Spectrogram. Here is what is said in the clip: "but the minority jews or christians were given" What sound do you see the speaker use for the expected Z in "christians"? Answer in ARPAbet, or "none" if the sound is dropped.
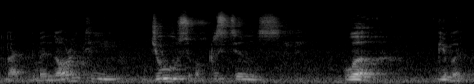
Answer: S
